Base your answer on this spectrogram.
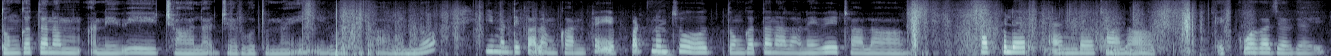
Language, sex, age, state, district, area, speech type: Telugu, female, 18-30, Telangana, Sangareddy, urban, spontaneous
